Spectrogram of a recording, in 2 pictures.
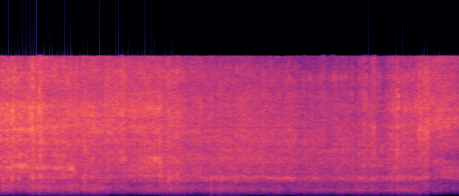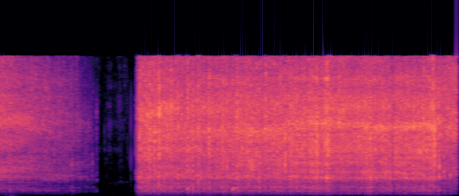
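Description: Saker mini cordless electric chainsaw cutting through dry branch wood, the chain running under load. It dies away and stops briefly about five and a half seconds in, then starts straight back into a second cut.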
